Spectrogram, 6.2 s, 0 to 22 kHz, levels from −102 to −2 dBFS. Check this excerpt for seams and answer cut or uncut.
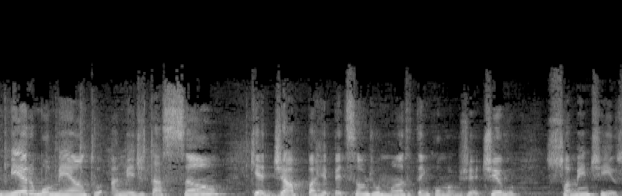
uncut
